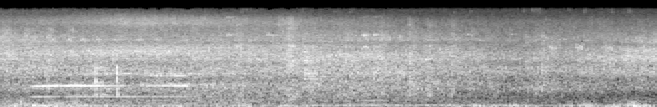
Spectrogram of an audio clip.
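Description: Passenger train hauled by a diesel-hydraulic locomotive rumbling as it pulls away into the distance. A steady tone sounds for about a second and a half near the start.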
